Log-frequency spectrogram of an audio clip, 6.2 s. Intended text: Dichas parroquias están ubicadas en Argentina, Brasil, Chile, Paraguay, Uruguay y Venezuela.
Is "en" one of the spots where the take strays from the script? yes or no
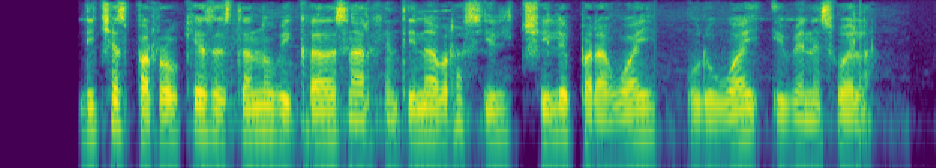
yes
